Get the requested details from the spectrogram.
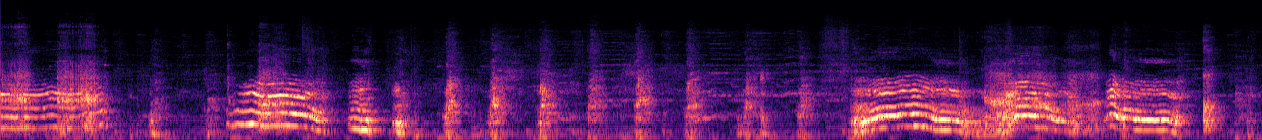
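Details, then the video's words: Male black Labrador Retriever reacting to his owner making noises, giving loud wavering howls and whimpers in repeated bursts, with tones sliding up and down, the longest drawn out near the end. "Black Labrador reacts to his dad making a noise"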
